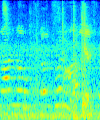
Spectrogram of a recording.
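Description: Children's voices at play: short, high-pitched calls and chatter from young children, with no clear words.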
